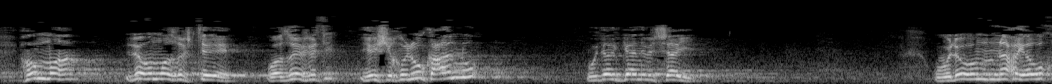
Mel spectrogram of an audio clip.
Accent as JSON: {"language": "Arabic", "region": "Upper Egypt", "country": "Egypt", "said": "لكن عندنا في الصعيد الأدنى يقول لك اللهم صل على النبي"}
